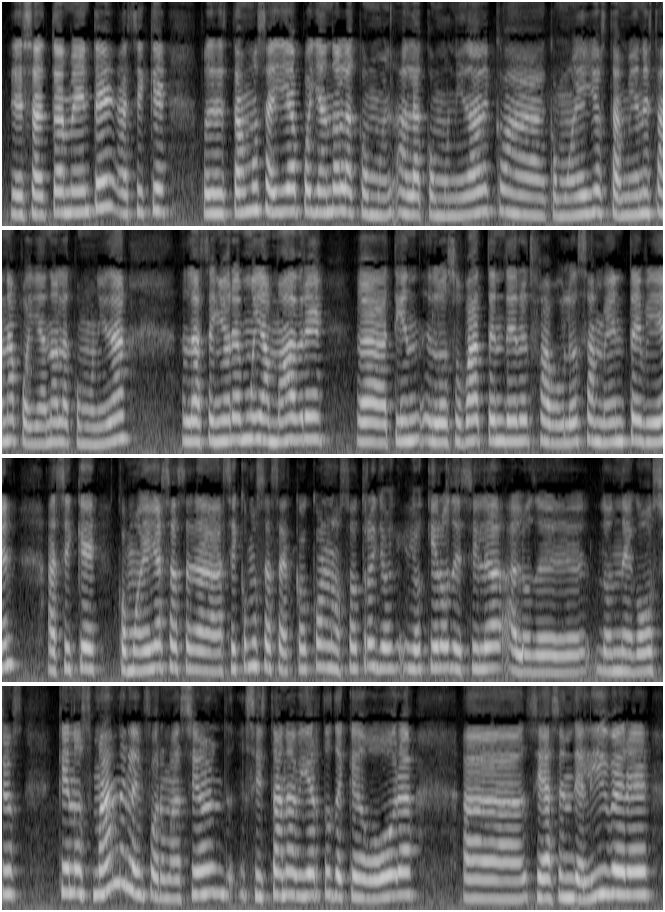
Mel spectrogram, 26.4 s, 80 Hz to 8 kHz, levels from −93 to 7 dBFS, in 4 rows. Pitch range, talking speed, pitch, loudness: 250-280 Hz, 170 wpm, 265 Hz, -24 LUFS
